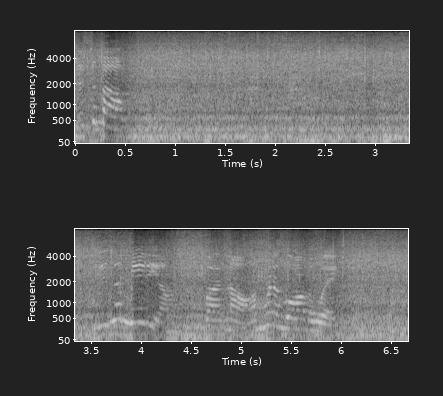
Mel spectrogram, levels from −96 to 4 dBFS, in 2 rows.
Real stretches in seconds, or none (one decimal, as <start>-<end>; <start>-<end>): 0.0-2.6; 3.4-6.7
